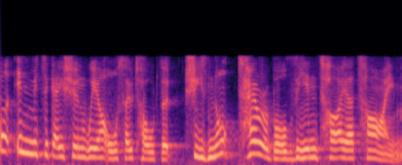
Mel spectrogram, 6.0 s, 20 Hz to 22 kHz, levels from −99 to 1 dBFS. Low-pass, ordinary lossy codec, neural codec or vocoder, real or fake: 5.4 kHz; MP3, 48 kbps; none; real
